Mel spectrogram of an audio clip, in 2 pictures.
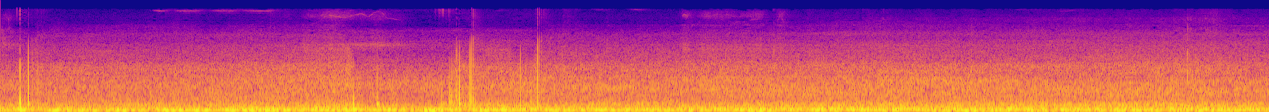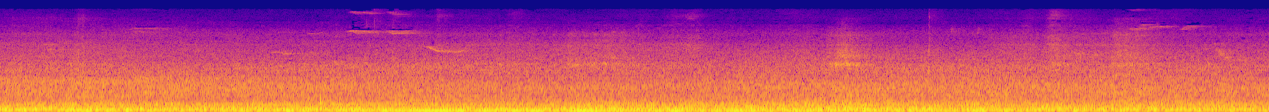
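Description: Steady low rumble of road traffic, with no clear single vehicle passing.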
